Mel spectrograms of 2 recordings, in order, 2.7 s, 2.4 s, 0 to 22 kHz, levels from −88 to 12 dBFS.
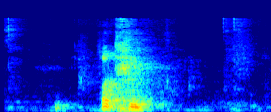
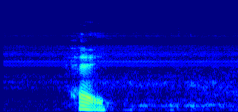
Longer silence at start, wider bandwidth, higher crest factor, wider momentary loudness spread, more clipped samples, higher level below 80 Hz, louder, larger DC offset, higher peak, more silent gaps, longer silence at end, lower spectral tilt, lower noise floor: second, 0.55 s vs 0.7 s; second, 11.5 kHz vs 13.5 kHz; about the same, 20 dB vs 22 dB; about the same, 26 LU vs 26 LU; neither; first, -44 dBFS vs -80 dBFS; first, -23 LUFS vs -42 LUFS; neither; first, -6 dBFS vs -24 dBFS; neither; first, 1.2 s vs 0.45 s; about the same, -6.5 dB/octave vs -6 dB/octave; second, -58 dBFS vs -68 dBFS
